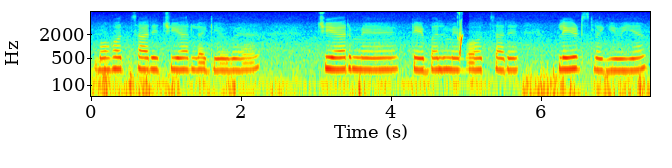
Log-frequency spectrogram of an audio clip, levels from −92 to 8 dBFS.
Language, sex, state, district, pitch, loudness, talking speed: Hindi, female, Bihar, West Champaran, 250 Hz, -15 LUFS, 130 wpm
